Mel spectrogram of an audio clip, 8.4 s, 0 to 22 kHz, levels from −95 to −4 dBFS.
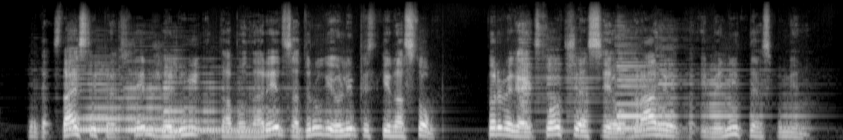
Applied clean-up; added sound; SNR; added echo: neural mask model RNNoise.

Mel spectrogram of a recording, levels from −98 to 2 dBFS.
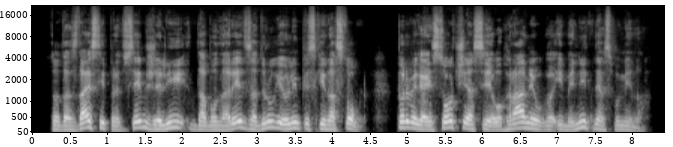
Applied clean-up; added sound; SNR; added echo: neural mask model Resemble Enhance denoiser.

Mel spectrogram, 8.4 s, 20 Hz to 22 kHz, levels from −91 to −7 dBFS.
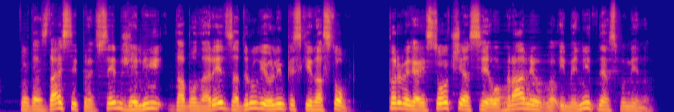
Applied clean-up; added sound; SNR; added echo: neural mask model DeepFilterNet 3.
